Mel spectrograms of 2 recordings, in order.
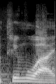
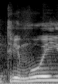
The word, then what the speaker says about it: Trimui: Minha próxima opção é o Trimui Smart Pro ou Trimui. Eu acho, acredito que a pronúncia correta seja essa.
